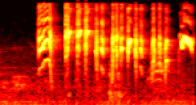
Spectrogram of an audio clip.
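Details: Long-tailed shrike in full song, used as a lure to make other shrikes sing: a dense medley of scratchy, chattering notes and sharp whistled slurs, clean and close.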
